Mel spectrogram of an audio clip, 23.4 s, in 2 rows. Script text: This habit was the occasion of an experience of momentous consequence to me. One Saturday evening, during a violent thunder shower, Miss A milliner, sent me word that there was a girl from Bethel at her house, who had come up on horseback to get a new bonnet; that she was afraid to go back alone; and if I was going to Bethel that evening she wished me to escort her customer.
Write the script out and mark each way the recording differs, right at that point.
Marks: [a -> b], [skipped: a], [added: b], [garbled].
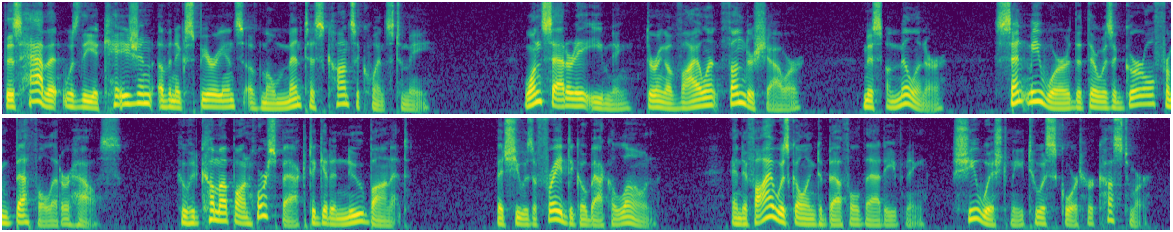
This habit was the occasion of an experience of momentous consequence to me. One Saturday evening, during a violent thunder shower, Miss A milliner, sent me word that there was a girl from Bethel at her house, who had come up on horseback to get a new bonnet; that she was afraid to go back alone; and if I was going to Bethel that evening she wished me to escort her customer.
